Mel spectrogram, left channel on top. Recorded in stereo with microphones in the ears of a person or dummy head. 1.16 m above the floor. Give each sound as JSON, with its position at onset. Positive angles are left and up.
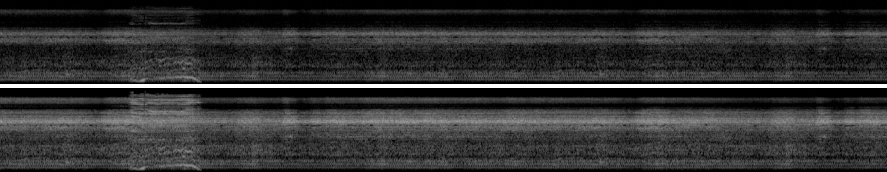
{"t": 0.0, "sound": "a lawn mower", "side_deg": -55}
{"t": 1.3, "sound": "a zipper", "side_deg": -75}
